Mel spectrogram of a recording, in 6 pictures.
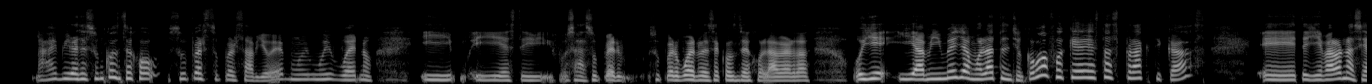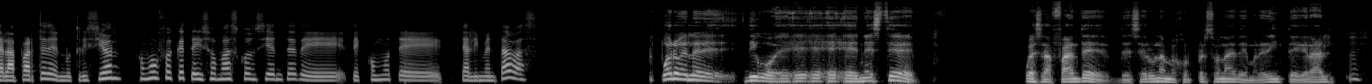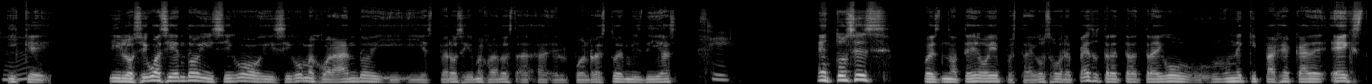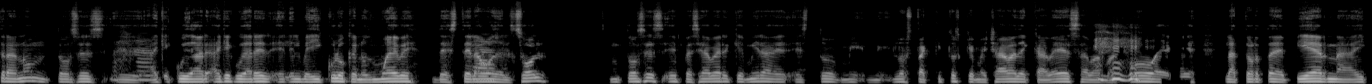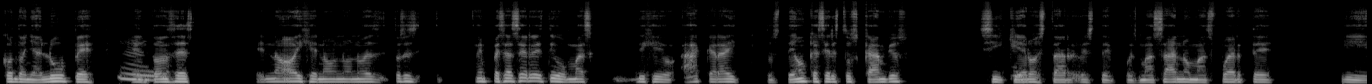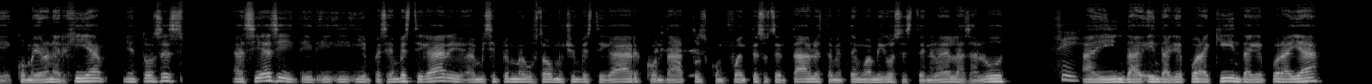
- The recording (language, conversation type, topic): Spanish, podcast, ¿Qué hábito diario tiene más impacto en tu bienestar?
- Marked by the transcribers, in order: tapping; other background noise; laugh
